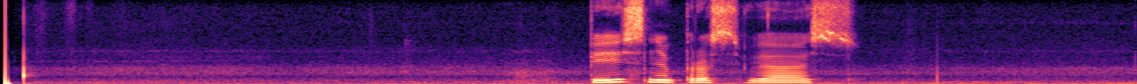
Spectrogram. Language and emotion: Russian, sad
